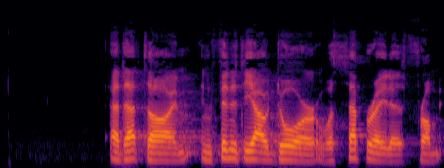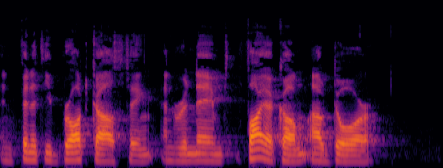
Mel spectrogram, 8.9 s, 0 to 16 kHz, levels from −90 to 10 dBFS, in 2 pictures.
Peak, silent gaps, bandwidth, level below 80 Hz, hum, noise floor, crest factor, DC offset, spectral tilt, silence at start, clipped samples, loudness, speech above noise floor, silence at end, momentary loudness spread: -6 dBFS; none; 8.6 kHz; -72 dBFS; none; -81 dBFS; 20 dB; under 0.1%; -6 dB/octave; 1.1 s; under 0.1%; -24 LUFS; 57 dB; 0.7 s; 15 LU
